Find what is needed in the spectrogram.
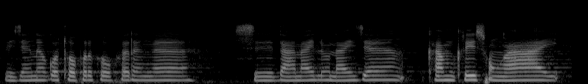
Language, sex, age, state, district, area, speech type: Bodo, female, 45-60, Assam, Chirang, rural, spontaneous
